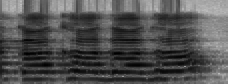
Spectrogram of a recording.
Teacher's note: कंठ में का वर्ग आ गया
